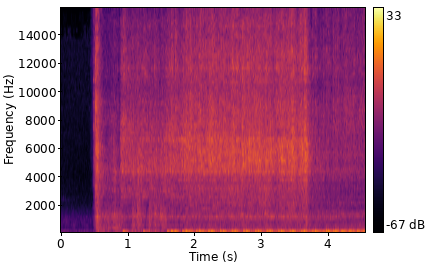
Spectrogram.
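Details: 40-year-old Porsche 944 after sorting the faulty fuel pump relay, fuel pump found healthy: short crank, catches cleanly and settles into a steady, even idle with no misses; normal start and idle.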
